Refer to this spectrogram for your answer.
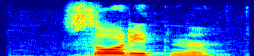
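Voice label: "соритны", Komi, female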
